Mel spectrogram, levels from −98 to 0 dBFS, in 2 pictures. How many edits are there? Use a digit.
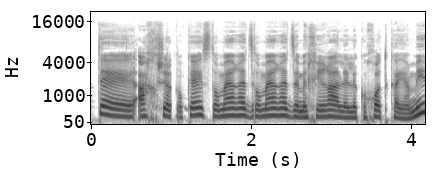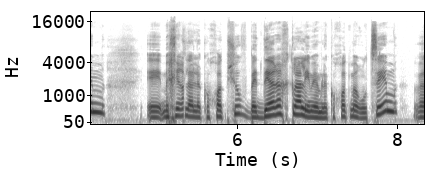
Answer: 4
